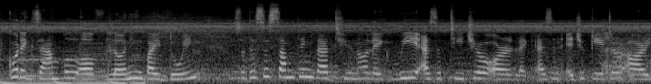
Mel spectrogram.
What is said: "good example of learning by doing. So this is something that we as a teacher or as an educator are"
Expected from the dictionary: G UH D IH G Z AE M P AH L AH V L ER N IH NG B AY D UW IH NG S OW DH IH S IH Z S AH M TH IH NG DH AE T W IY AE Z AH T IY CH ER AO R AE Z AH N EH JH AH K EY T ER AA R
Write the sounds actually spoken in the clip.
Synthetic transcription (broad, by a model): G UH D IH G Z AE M P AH L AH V L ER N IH NG B AY D UW IH NG S OW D IH S IH Z S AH M T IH NG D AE T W IY AE Z AH T IY CH ER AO R AE Z AH N EH JH AH K EY T ER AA R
